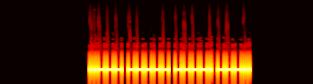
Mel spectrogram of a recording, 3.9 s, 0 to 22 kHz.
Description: Morse code, heard as a keyed tone, about 44 wpm, 700 Hz. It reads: 2098
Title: Numbers - 4-Digit 45wpm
